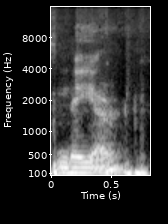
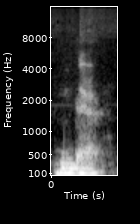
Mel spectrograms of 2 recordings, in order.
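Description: First: It is said as two full separate words. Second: It is said as one short contracted word. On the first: "the last one is they are" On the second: "sound like that, there"

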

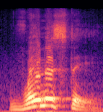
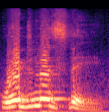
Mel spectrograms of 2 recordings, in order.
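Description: First: No 'd' sound is pronounced in the word. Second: A 'd' sound is pronounced in the word. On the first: The speaker calls it right. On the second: The speaker calls it wrong.

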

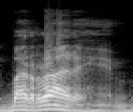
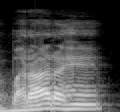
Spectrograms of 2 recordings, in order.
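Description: First: The r sound in the first word is doubled. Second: The r sound in the first word is short. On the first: The speaker calls it right. "अब यहाँ पर गो की तजदीद नहीं है।" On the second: The speaker calls it wrong. "नहीं"

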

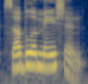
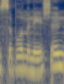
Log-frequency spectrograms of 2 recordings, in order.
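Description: First: The word has no extra 'in' syllable. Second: The word has an extra 'in' syllable. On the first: The speaker calls it right. "There we go" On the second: The speaker calls it wrong. "I keep saying sublimination"

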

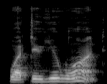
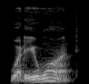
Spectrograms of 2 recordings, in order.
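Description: First: The words are said slowly and separately. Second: The words are said quickly and run together. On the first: "The slow way" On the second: "The fast way"

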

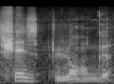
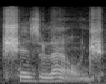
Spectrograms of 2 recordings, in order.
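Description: First: The second word is said like 'long'. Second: The second word is said like 'lounge'. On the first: This is the original French form. "the original phrase was chaise long" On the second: This is the English-adapted form. "modified to be more pronounceable, I suppose, in English"

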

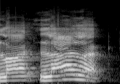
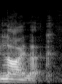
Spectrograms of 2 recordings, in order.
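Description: First: It is said in an American accent. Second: It is said in a British accent. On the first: "Should we do an American impression?" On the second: "but it's actually lilac"

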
